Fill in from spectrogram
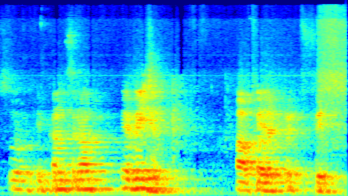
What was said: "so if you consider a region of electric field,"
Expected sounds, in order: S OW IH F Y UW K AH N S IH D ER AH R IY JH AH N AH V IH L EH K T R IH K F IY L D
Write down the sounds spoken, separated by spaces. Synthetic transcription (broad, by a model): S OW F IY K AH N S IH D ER AH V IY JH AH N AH P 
